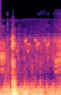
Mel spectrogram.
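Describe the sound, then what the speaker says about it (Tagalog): A duck gives a single short quack up close amid a noisy farmyard background, with no talking. "Galing ng mga itik."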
